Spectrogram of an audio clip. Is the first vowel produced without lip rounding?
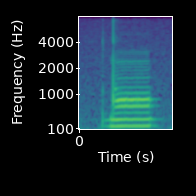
no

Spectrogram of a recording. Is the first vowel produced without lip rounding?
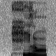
yes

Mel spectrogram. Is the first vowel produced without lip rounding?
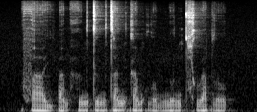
yes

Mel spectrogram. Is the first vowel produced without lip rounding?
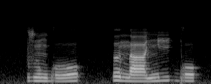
no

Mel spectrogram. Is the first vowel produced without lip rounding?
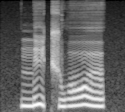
yes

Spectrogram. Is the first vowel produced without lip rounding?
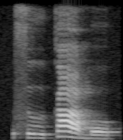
yes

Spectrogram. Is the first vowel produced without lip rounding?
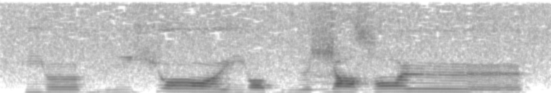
no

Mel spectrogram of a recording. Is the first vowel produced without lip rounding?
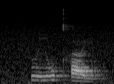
yes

